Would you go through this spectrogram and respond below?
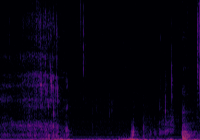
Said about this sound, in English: Sip my coffee.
